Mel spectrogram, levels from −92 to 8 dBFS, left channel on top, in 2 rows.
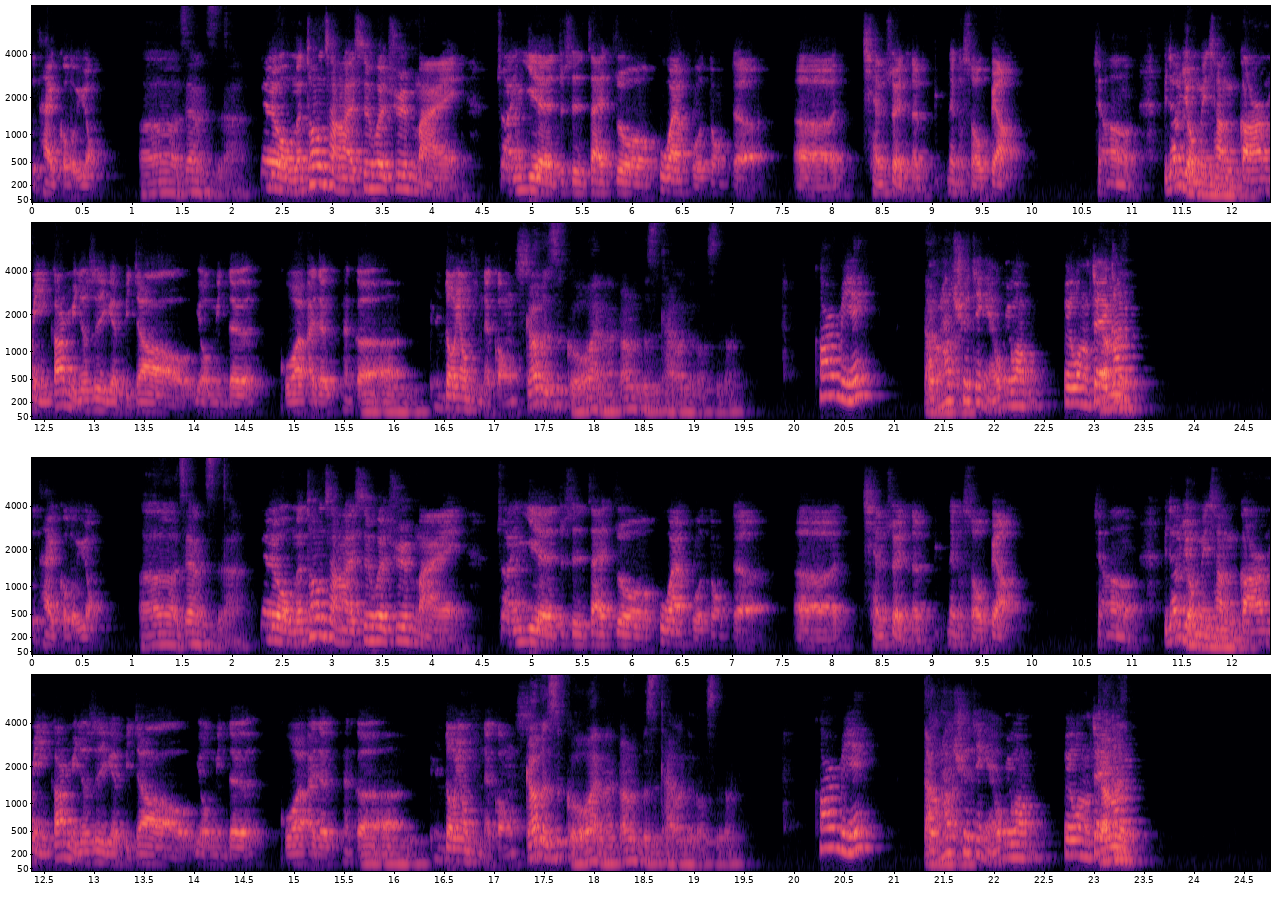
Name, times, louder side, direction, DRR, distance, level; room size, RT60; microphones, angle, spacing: voice 1, 0.1-0.6 2.3-4.3 4.7-7.3 7.6-9.8 10.6-14.6 14.9-16.1 16.4-17.3 20.3-20.7 21.3-23.3, left 2 dB, 30° left, 1.5 m, -29 dB
voice 2, 1.1-2.1 11.5-12.1 15.7-16.2 17.3-19.4 21.3-21.7 23.0-23.3, right 2 dB, 75° right, 1.8 m, -32 dB
10.0 x 4.7 x 3.6 m
head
